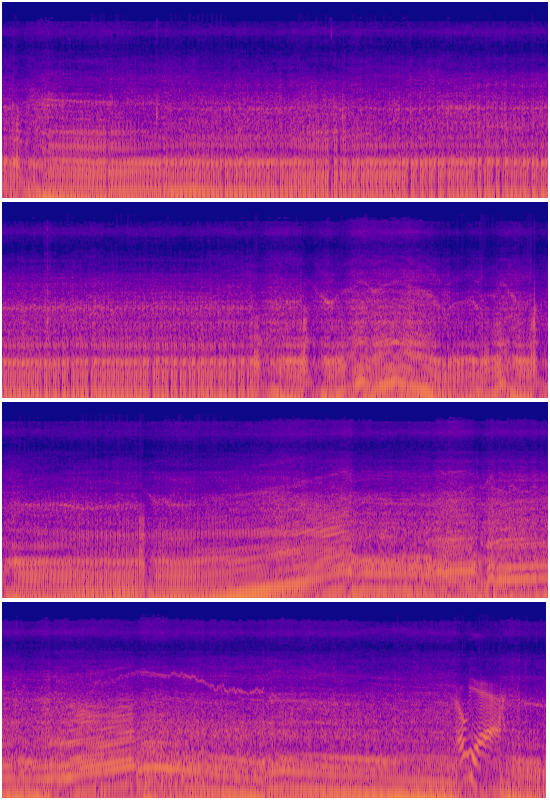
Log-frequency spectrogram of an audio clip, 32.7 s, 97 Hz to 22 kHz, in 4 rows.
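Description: KTM 890 Duke R's parallel-twin engine running steadily at idle, then revving as the bike pulls away a little under halfway in. Its pitch climbs and drops several times through the second half as it accelerates through the gears.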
